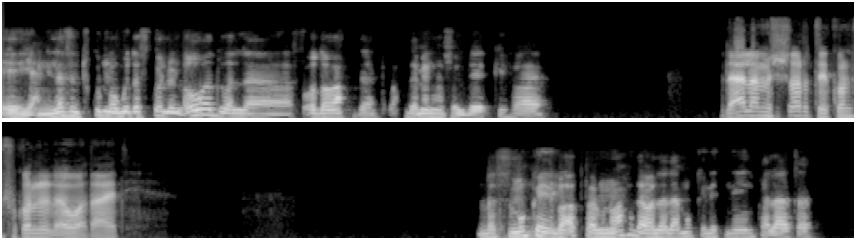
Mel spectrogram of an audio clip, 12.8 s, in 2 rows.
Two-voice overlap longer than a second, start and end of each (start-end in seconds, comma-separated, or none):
none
